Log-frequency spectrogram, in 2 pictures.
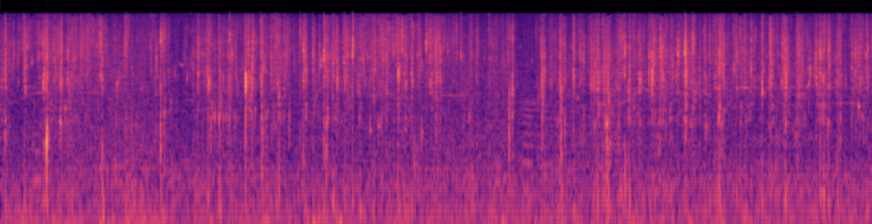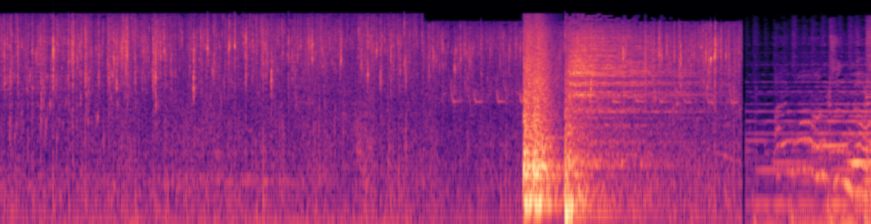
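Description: Water jet from a garden tap, forced through a bent plastic straw set in a cork, spraying upward and splashing down steadily. About two seconds before the end a loud sudden sound cuts in and music begins.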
